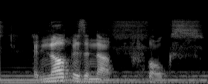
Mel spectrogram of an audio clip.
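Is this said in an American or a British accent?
American. It is said in the speaker's ordinary American accent.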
